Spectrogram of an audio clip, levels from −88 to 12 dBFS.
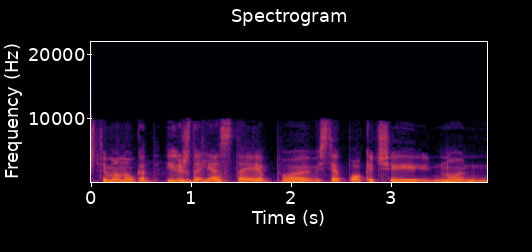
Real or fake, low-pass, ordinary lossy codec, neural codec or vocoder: real; 9.9 kHz; MP3, 64 kbps; none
